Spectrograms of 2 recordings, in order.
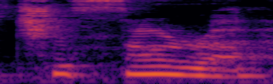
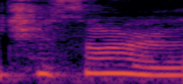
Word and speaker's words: Chisara: i pronounce your name my name is so easy to pronounce chisara that's me not even giving you like the nigerian intonation you know what i mean chisara like it's not it's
